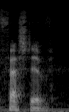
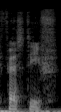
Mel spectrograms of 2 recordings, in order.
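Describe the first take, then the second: First: The word ends with a v sound. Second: The word ends with an f sound. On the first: The speaker calls it right. "Like the word festive" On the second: The speaker calls it wrong. "We're not Scandinavians. We don't say festif"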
